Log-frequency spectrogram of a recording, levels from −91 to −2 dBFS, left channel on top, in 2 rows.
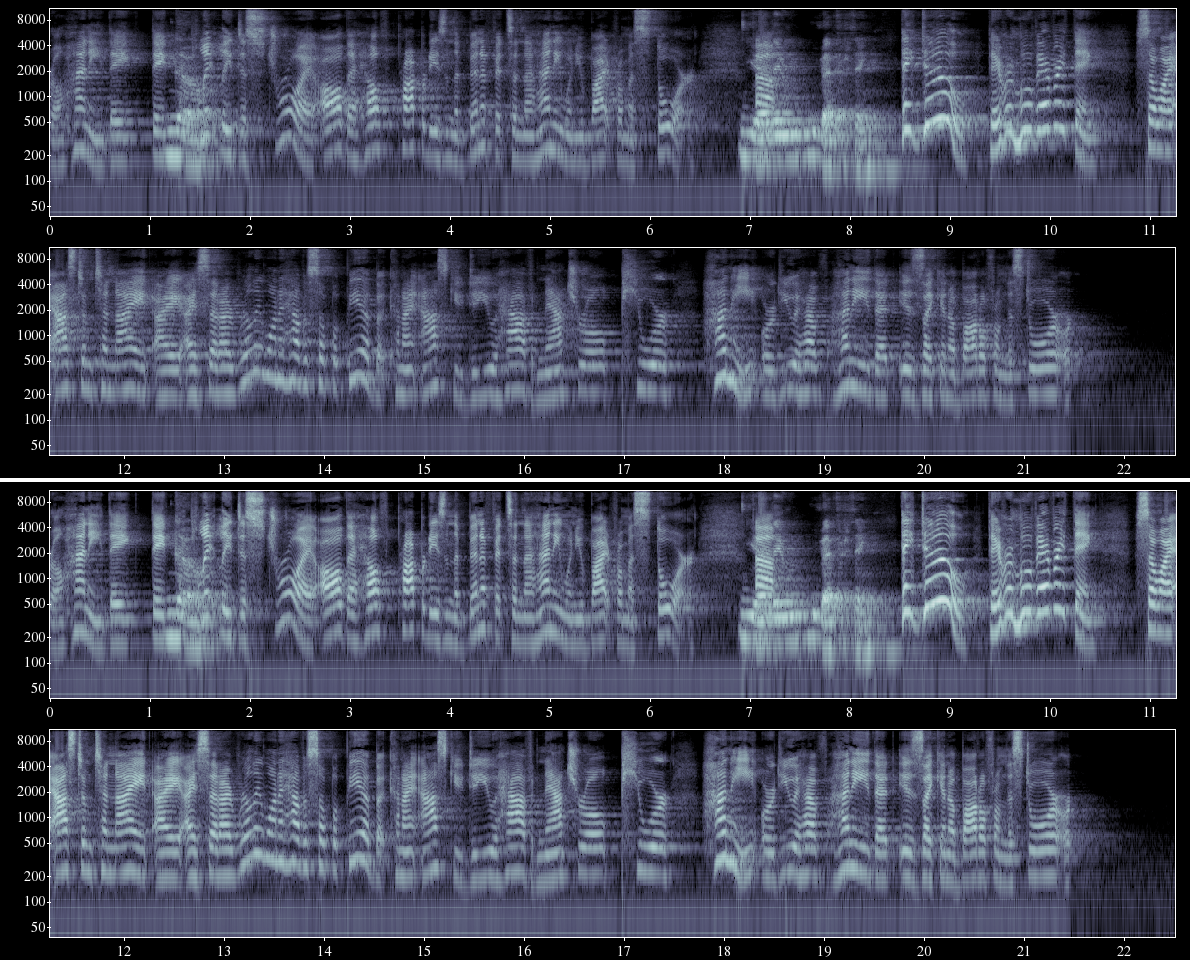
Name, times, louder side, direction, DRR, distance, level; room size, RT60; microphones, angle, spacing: voice 1, 0.0-7.3 8.5-21.5, right 6 dB, 45° right, 12 dB, 0.8 m, -26 dB
voice 2, 1.2-1.6 6.9-8.4, right 1 dB, 25° right, 1 dB, 2.3 m, -27 dB
23.5 x 11.0 x 5.3 m, 1.2 s
head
